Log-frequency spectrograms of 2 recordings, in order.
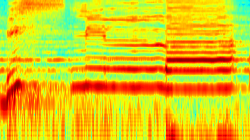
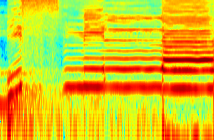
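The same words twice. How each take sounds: The two takes are said the same way.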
